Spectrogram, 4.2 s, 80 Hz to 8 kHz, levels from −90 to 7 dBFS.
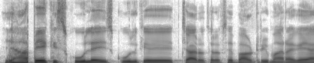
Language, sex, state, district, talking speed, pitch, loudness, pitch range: Hindi, male, Odisha, Nuapada, 185 wpm, 110 Hz, -19 LUFS, 110-115 Hz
